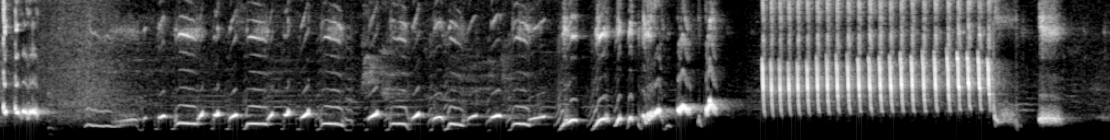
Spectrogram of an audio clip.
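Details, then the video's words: Vigorously singing white-rumped shama with a varied repertoire: bouncing phrases of rich whistles, then a long fast rattling trill of about two seconds and a closing squawk. "MURAI BATU GACOR ISIAN BANYAK"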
